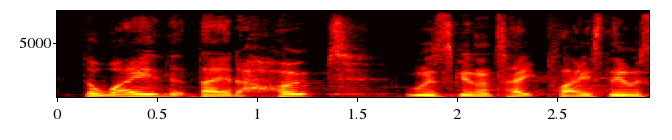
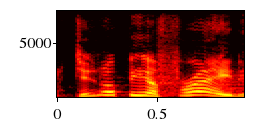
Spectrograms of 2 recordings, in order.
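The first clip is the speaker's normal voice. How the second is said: angel voice; 9 semitones higher than usual. Acted.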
